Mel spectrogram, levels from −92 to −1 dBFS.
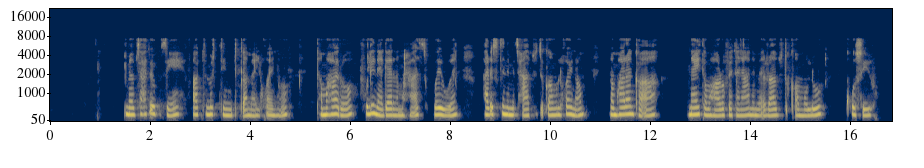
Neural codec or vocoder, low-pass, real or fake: none; 7.2 kHz; real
